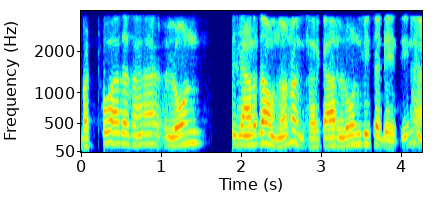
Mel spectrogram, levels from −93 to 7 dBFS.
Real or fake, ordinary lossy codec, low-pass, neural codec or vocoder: fake; AAC, 16 kbps; 3.6 kHz; vocoder, 44.1 kHz, 128 mel bands every 256 samples, BigVGAN v2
